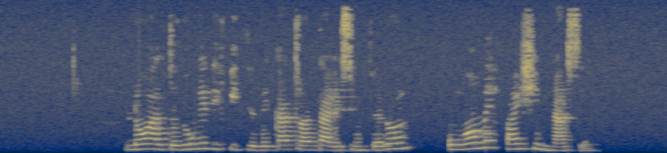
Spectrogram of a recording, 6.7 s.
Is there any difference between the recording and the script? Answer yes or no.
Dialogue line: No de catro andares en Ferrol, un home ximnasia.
yes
